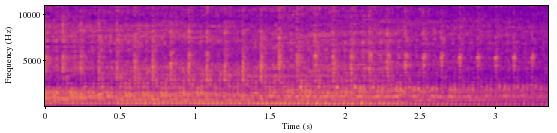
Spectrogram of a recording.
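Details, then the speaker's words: 21-year-old engine at cold idle after a light overnight frost: regular light knocking about three a second over the engine hum; source not identified; owner says the engine needs repair anyway. "Есть такое хорошее выражение. Хороший стук всегда сам вылезет, да? На 21-летнем двигателе уже и пора бы."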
